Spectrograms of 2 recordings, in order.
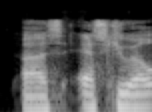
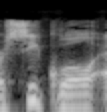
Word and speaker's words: SQL: is pushing SQL or SQL as it is often, as that acronym is often pronounced.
